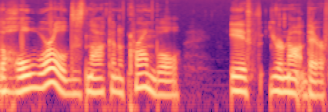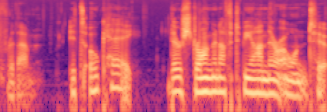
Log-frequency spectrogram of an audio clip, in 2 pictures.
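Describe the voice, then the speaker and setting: With a normal speaking voice, a woman talks at a moderate pace and a fairly low pitch with ordinary pitch variation. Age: 40s. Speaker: podcast co-host, motivational speaker and life coach. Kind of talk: casual chat.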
